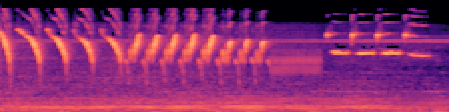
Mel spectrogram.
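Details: Training song from a Spanish Timbrado canary: a run of falling whistled notes about three per second, a short low buzzy tone, a pause, then a few short clear high piping notes.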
